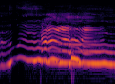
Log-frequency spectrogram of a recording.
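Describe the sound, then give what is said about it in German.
A human voice imitates agonized whimpering, a sustained high, tremulous whine lasting a couple of seconds with wavering pitch, fairly loud, with no other sounds around it. “Qualvolles Winseln.”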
